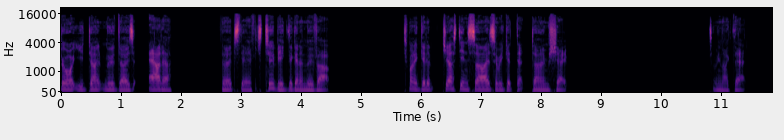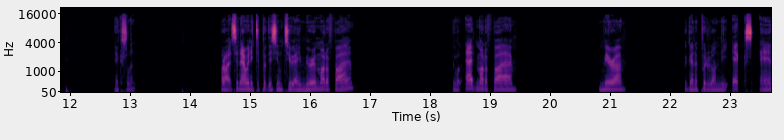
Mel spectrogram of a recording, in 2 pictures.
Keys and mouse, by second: 11.7-13.1 middle drag, 15.4 middle click, 18.2 click, 20.9-23.5 drag.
